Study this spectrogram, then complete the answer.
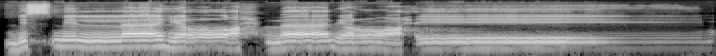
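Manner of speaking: melodic chant, last word long and sung; Quranic recitation. Shown as a demonstration. Teacher recites the taawwuz for students, chanted. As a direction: draw out রাজিম in a slow sung line.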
